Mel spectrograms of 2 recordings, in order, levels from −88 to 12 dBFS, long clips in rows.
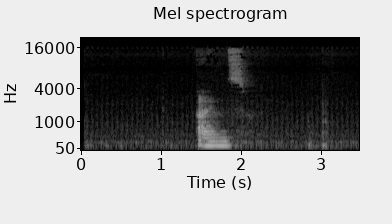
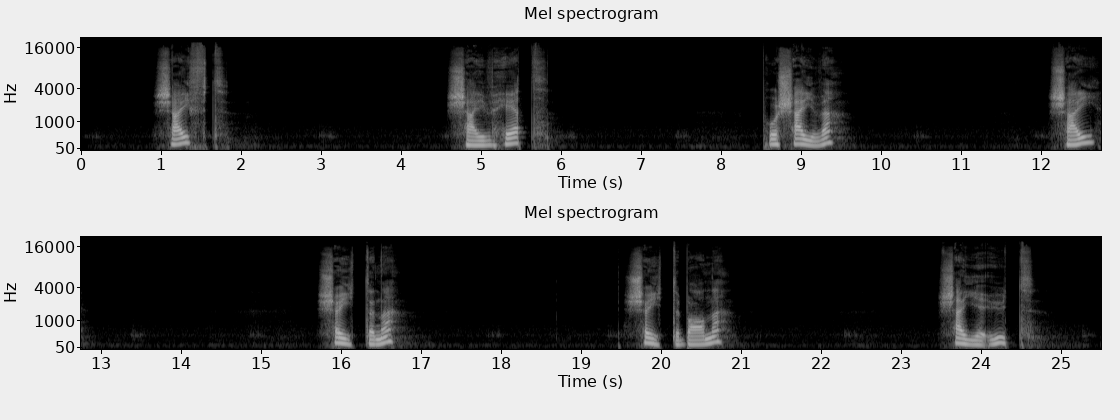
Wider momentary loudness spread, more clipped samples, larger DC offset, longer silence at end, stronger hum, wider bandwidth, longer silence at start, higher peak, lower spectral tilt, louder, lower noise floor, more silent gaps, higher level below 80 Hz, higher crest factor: first, 25 LU vs 16 LU; neither; neither; second, 0.4 s vs 0.9 s; neither; about the same, 17 kHz vs 18 kHz; first, 1.45 s vs 0.95 s; about the same, -8 dBFS vs -6 dBFS; about the same, -5.5 dB/octave vs -5 dB/octave; second, -28 LUFS vs -25 LUFS; second, -58 dBFS vs -78 dBFS; neither; about the same, -66 dBFS vs -66 dBFS; about the same, 24 dB vs 24 dB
